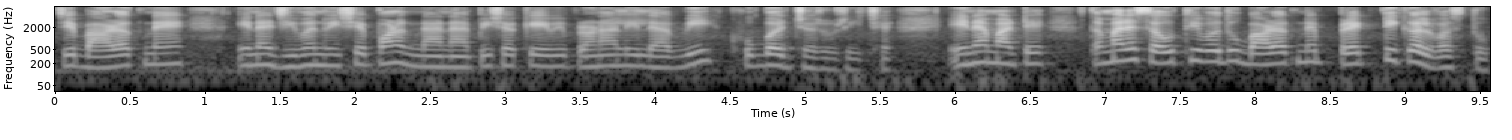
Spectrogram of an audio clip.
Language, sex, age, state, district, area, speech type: Gujarati, female, 45-60, Gujarat, Ahmedabad, urban, spontaneous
